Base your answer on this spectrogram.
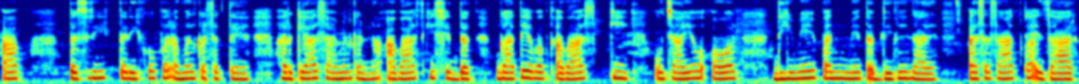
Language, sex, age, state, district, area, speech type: Urdu, female, 18-30, West Bengal, Kolkata, urban, spontaneous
